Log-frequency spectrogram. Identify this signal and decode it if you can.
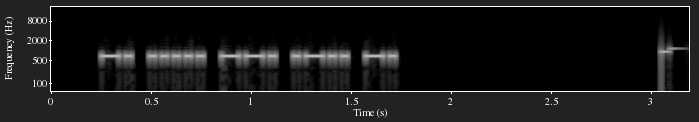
Morse code, heard as a keyed tone, about 40 wpm, 700 Hz. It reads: N5GLN
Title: USA Call Signs - 5 Characters - 4x Character Spacing - 40wpm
